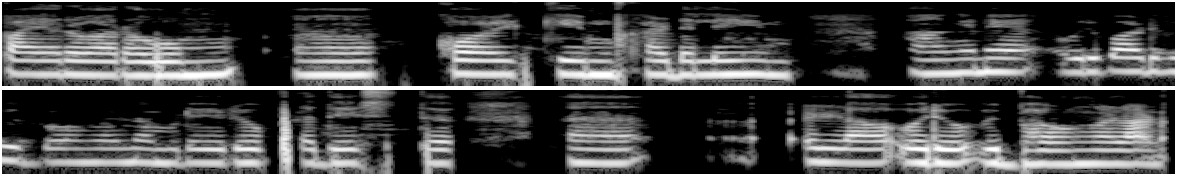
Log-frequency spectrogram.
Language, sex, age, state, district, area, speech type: Malayalam, female, 18-30, Kerala, Kasaragod, rural, spontaneous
